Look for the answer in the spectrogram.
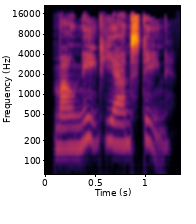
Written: magnetjernsten

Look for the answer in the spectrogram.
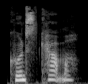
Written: kunstkammer

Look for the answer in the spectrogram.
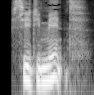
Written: sediment

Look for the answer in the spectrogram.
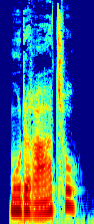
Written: moderato

